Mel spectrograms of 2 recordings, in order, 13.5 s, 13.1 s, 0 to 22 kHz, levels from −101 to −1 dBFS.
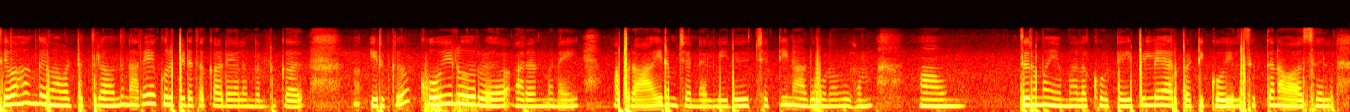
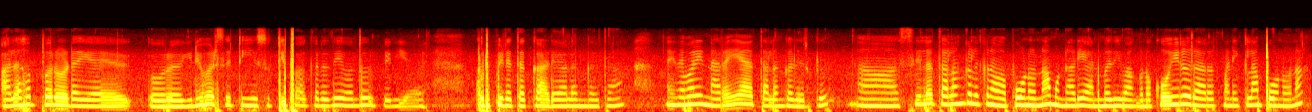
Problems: constant background noise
